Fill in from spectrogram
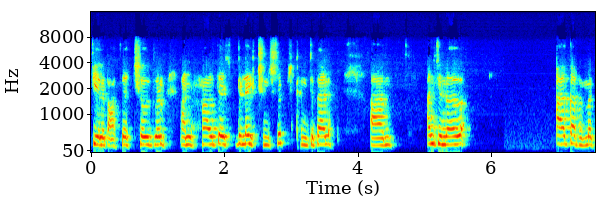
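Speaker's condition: Deafness; relies on lip reading

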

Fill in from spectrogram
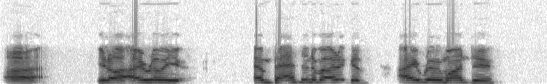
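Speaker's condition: Cerebral palsy; walks with walker

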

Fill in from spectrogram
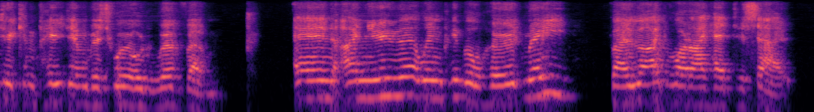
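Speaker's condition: Cerebral palsy; cerebral palsy from birth

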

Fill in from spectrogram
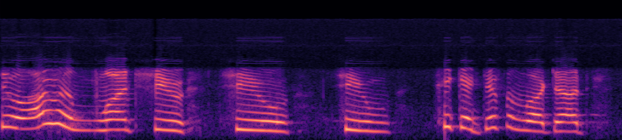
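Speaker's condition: Cerebral palsy; congenital, impacts movement and speech, part c speech therapy

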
